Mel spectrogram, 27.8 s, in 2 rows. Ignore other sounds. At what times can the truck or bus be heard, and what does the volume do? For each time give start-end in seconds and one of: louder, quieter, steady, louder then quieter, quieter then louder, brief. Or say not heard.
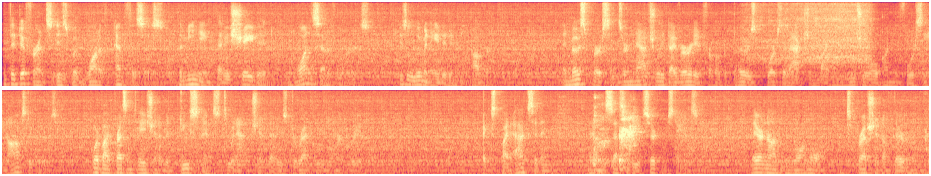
0.0-27.7 steady.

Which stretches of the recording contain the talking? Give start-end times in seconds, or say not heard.
0.0-7.5, 8.3-19.5, 21.1-24.4, 25.1-27.7.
